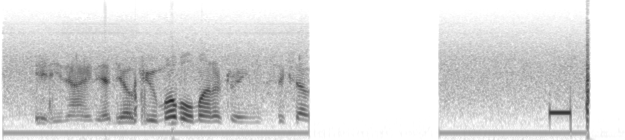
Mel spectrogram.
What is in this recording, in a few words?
Skywarn 146.67; Stevens Point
